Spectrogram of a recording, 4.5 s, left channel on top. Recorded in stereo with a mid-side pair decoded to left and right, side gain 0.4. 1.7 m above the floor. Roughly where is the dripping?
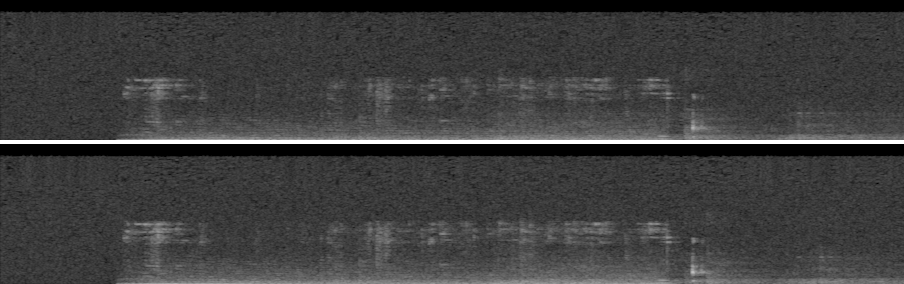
Ahead right.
